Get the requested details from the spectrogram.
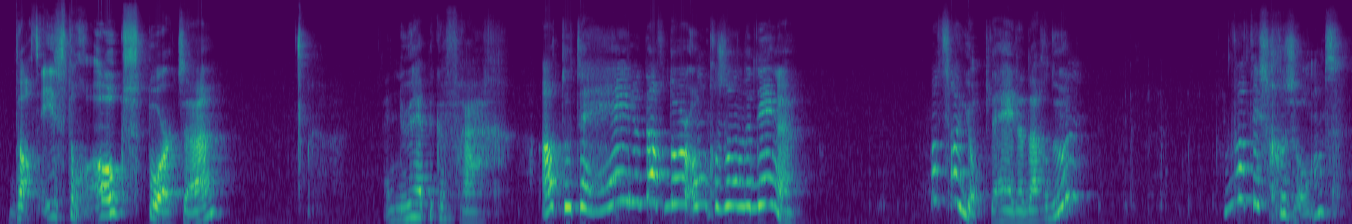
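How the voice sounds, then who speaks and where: Slow, lively-voiced kindergarten teacher reading aloud. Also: female voice, high voice. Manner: slow, expressive, questions to children. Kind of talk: reading a picture book aloud to young children. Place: school room. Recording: echoey room.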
